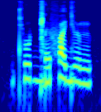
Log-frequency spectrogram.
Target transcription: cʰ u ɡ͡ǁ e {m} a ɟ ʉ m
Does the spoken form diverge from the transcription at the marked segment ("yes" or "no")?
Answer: yes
